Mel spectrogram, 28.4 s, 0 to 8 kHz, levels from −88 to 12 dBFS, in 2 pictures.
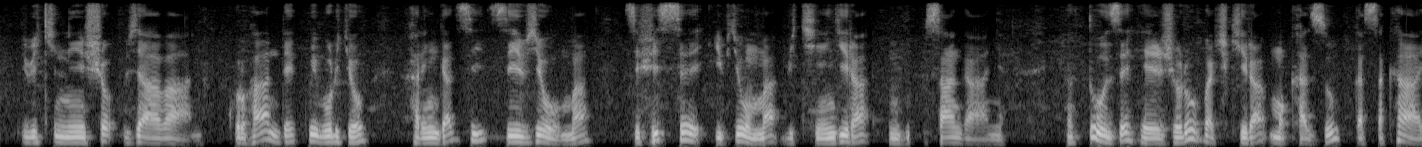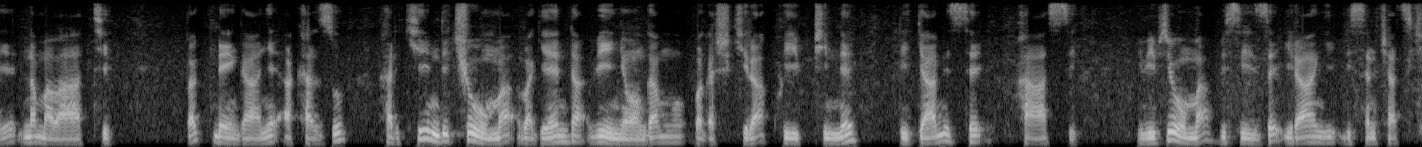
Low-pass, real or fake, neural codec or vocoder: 7.2 kHz; real; none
